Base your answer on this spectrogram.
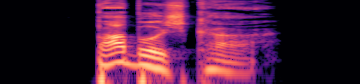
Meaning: babushka
- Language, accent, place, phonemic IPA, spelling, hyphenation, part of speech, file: German, Germany, Berlin, /ˈbabʊʃka/, Babuschka, Ba‧busch‧ka, noun, De-Babuschka.ogg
